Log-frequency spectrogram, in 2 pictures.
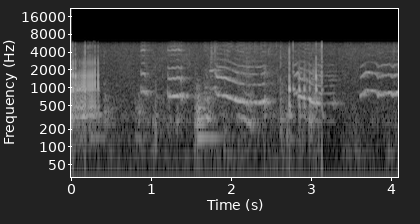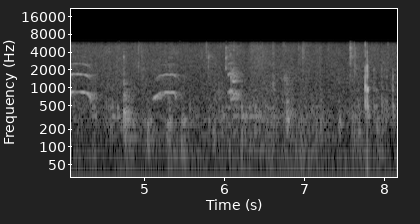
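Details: Litter of Basset Artésien Normand puppies at 24 days old, at play: short falling whines and squeaky yelps come in clusters, then fade into quieter shuffling and occasional faint squeaks.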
